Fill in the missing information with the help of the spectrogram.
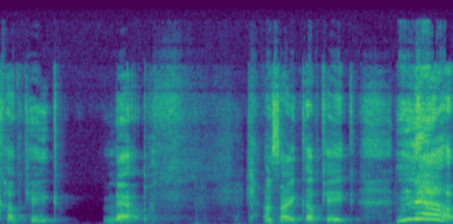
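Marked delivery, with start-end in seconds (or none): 3.0-4.5 very high-pitched, loud, bossy yell. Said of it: "Why are you yelling at me".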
